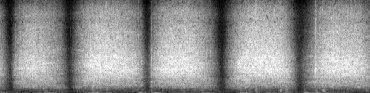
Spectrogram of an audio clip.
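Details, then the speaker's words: Hornby APT model train coaches, which had developed a high-pitch wheel squeak, after cleaning the wheel contact surfaces, pushed back and forth by hand: soft even rolling hiss, no squeal; smooth wheel rotation. "that sounds uh pretty smooth so i'm going to keep doing this"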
